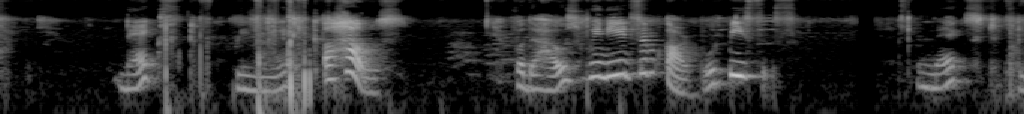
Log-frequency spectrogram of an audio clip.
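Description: A young girl speaks close by with animation.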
